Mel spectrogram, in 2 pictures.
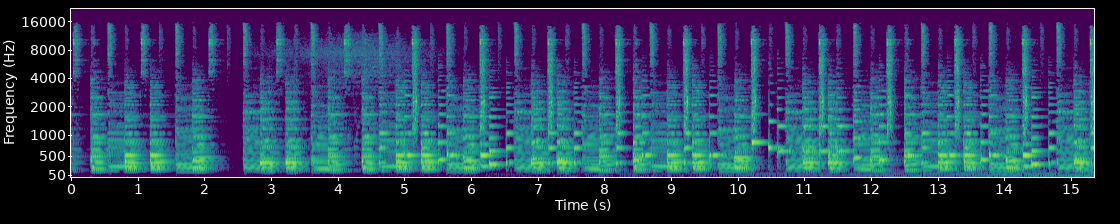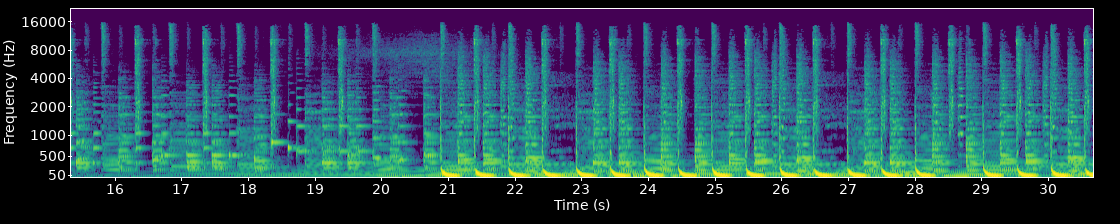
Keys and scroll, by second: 25.0 w.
